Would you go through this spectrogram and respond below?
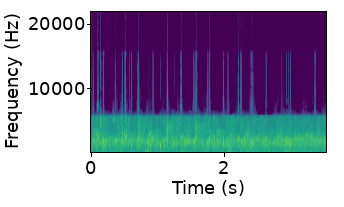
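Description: A church congregation applauds loudly and steadily to acclaim the Lord, a dense, continuous wash of clapping with no pause.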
